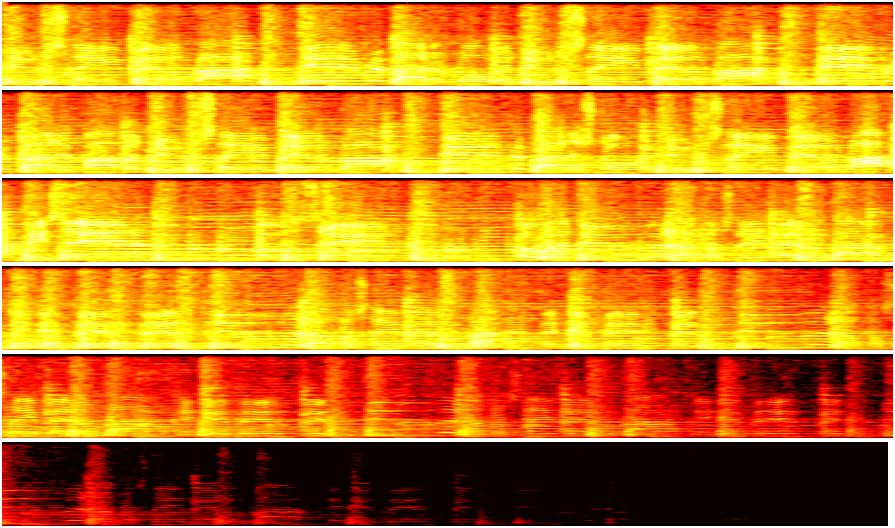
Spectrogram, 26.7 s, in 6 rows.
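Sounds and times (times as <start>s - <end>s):
rock music with sleigh bells: 0.0s - 20.9s.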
